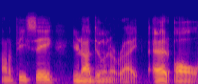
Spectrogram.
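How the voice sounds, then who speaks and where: A man speaks slowly-ish, at a fairly slow pace, with an American accent and a normal speaking voice. His pitch is fairly low with ordinary pitch variation, over a quiet background. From southern West Virginia. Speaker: professor. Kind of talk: casual chat.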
